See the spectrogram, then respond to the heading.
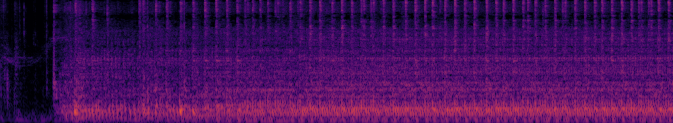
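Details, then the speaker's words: Echo blower that would not start because its tank-to-carb fuel line had pulled off; after refitting the line and carburetor, with choke on and primer bulb pressed, it catches within a pull and settles into a steady high buzzing run with no stumbling, a normal start. "I'm going to turn the choke on and hit the primer bulb and hopefully no fuel squirts out and that hose stays in place everything looks good and try to start her up"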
